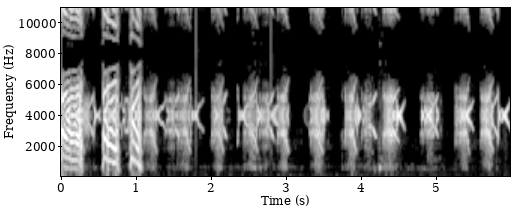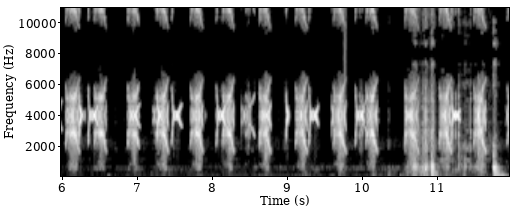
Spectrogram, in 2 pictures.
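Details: Jackdaw family in a nest box, 7 May 2020. A few harsh calls come first, then a long series of thin, high, chevron-shaped squeaks, about two per second, with a burst of rougher calls near the end.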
